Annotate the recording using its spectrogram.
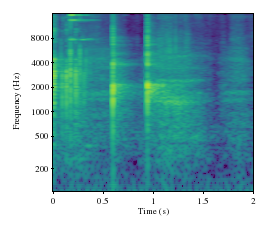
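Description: Light clicks and clinks of PVC P-trap and drain fittings being handled and fitted under a stainless steel sink, several in the first second, then quieter.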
